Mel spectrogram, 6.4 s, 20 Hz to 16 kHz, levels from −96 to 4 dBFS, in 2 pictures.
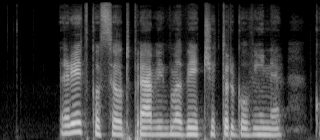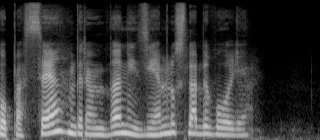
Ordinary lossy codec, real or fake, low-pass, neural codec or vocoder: none; fake; 14.4 kHz; codec, 44.1 kHz, 2.6 kbps, DAC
